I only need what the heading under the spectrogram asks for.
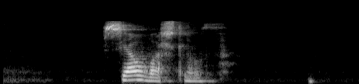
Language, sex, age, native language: Icelandic, female, 50-59, Icelandic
